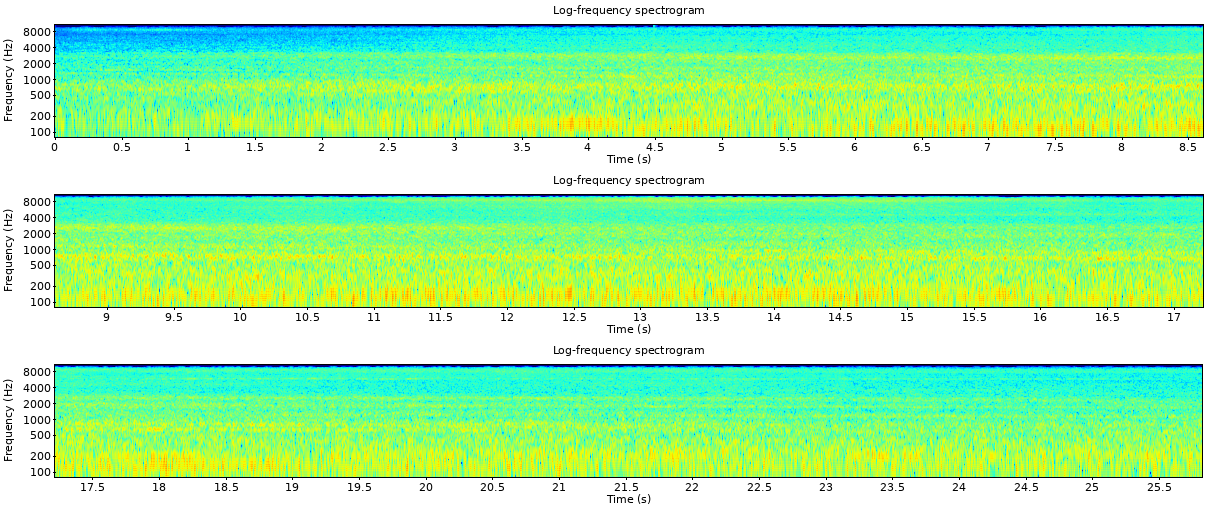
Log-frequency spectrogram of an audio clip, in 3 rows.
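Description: Coupled E6-series Komachi and E5-series Hayabusa shinkansen running slowly past, coming into the station: a steady rumble of the train on the rails with a low hum. It grows louder over the first few seconds and eases slightly near the end.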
